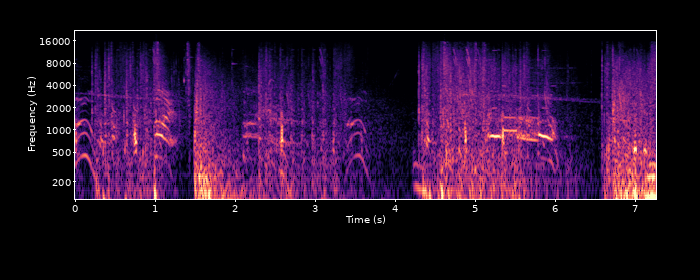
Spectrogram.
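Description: Bursts of gunfire from the video game Metal Gear Solid 4: Guns of the Patriots, sharp repeated shots in clusters broken by short gaps, loud and close, mixed with other game effects.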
